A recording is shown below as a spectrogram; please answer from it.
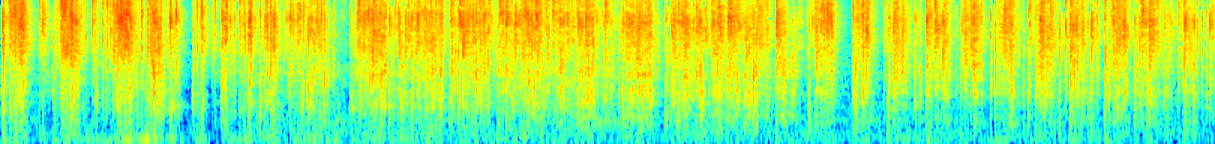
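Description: Long acrylic nails rapidly scratch and tap the blue acrylic rhinestones and edges of a handheld clear/white plastic phone case with a metal ring holder. The result is a dense, continuous stream of bright, crisp clicks and scratchy crackles, with almost no low end and only brief dips between bursts.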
